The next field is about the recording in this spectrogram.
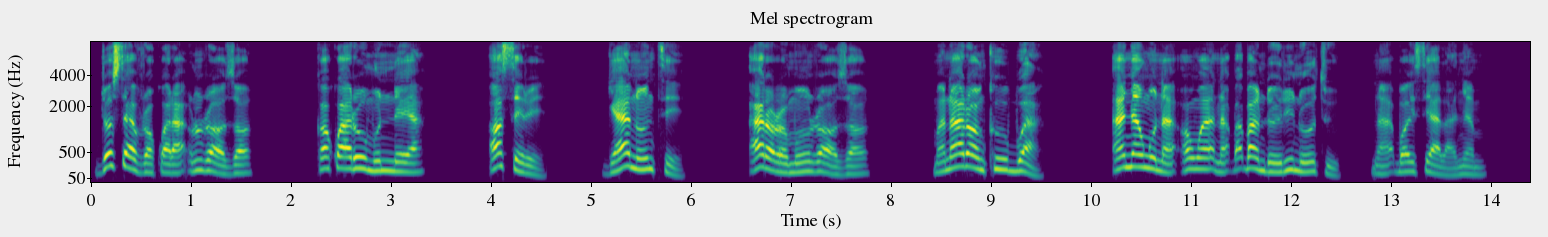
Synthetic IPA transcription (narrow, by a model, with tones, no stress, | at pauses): d͡ʒo˦se˦˨fɾɔ˨kʷa˨ɾa˨n̩˦ɾɔ˦˨zɔ˦ | kɔ˦kʷa˦ɾu˦mu˨n̩˦ne˦ja˦ | ɔ˦sɪ˨ɾɪ̰˨ | ɡe˨a˦nʊ˨n̩˦tɪ̰˨ | a˦ɾɔ˨ɾʊ˨mʊ˨n̩˦ɾɔ˦˨zɔ˦ | ma˨na˦ɾɔ˦˨ŋ̩˨ku˦u˦ɡ͡bu˦a˨ | a˦ɲa˦ŋʷʊ˨na˨ʔɔ˦ŋʷa˦na˨k͡pa˦k͡pa˦n̩˨do˨ɾi˦no˦tu˨ | na˨a˨k͡pɔ˦i˦si˦a˨la̰˨ɲe˦m̩˦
